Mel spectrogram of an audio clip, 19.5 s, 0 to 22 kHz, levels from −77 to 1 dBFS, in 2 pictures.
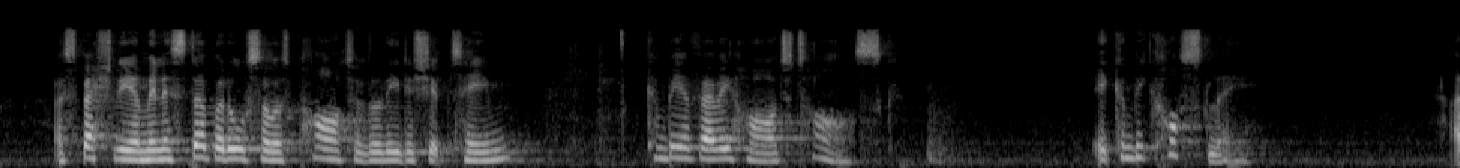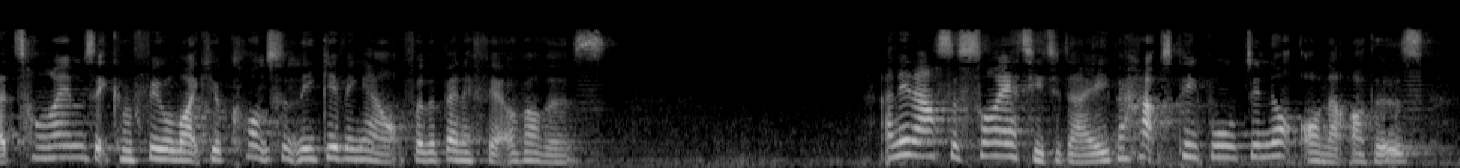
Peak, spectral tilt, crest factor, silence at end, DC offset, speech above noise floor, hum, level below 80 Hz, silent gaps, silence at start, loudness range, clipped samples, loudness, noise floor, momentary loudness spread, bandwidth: -8 dBFS; -4 dB/octave; 22 dB; 0.05 s; under 0.1%; 34 dB; none; -66 dBFS; none; 0.35 s; 9 LU; under 0.1%; -27 LUFS; -61 dBFS; 11 LU; 10.5 kHz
